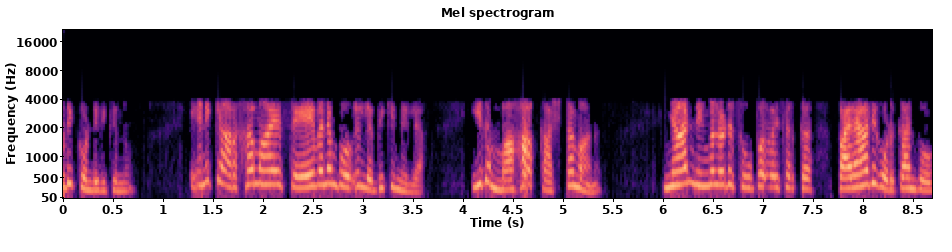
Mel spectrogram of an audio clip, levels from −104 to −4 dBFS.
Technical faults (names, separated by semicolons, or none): G.729 codec; VoIP packet loss concealed by the speech codec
